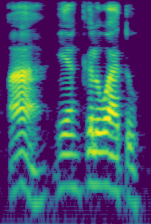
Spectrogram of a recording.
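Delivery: ordinary talk, nothing marked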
